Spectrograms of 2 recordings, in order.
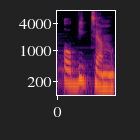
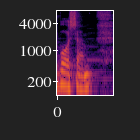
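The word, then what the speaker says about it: Beauchamp: no más o menos y bueno se puede pronunciar de las dos maneras yo como tengo muchos años de alliance française en muchos años del francés no puedo con mi genio y lo pronunció bojan pero en realidad los americanos le dicen beacham pero en realidad está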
